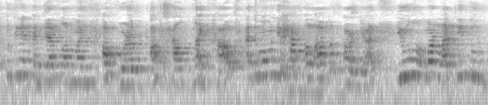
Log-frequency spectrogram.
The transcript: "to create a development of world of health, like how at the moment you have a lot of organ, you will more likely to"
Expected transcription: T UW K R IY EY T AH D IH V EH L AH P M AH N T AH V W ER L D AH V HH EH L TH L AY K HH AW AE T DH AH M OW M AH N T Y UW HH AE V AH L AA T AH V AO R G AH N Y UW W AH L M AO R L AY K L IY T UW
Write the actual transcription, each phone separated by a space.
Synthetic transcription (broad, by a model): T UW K IY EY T AH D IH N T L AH M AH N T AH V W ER D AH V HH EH L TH L AY K HH AW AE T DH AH M OW M AH N T Y UW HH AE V AH L AA T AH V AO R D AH Y UW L M AO R L AY K L IY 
